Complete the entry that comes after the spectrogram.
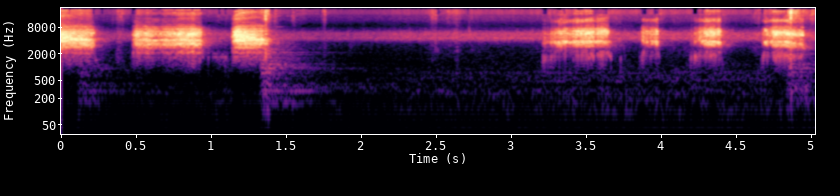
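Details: Pet conure giving strange sounds: a few short raspy, hissing bursts, then a pause of about two seconds, then more quick scratchy bursts in a quiet room.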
